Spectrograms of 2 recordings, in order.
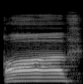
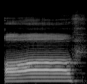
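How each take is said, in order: The two takes are said the same way.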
